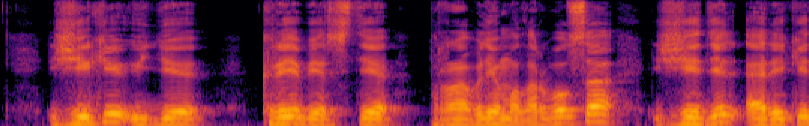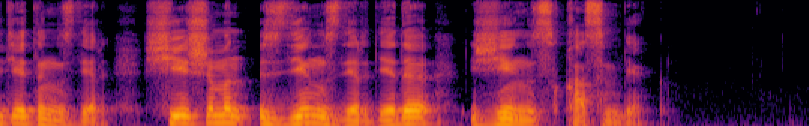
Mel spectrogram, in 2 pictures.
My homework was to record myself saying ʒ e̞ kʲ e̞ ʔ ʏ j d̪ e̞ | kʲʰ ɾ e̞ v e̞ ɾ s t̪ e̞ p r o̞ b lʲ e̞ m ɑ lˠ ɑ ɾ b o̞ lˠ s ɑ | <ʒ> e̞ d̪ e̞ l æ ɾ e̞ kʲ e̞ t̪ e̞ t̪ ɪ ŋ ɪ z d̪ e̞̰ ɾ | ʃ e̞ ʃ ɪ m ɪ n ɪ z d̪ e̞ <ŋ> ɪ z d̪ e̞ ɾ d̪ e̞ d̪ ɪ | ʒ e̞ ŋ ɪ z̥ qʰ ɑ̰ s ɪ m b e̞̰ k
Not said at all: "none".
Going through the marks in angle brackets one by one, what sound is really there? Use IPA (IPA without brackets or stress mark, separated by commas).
ʒ, ŋ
